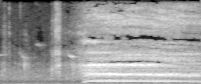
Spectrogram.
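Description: A woman's voice holding one high, steady 'oooh' for a little over a second, starting just under a second in, a drawn-out exclamation of amazement.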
